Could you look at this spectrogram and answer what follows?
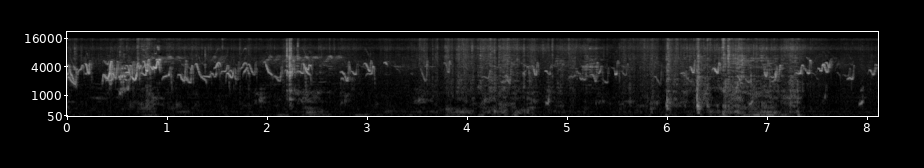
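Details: Indian Dakhni teetar (grey francolin) chicks kept in care, calling while feeding: many overlapping high, thin peeping chirps in quick succession, with soft low scuffling and tapping sounds underneath.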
